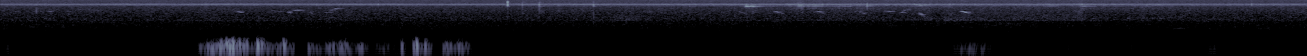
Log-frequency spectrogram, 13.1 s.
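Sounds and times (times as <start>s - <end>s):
faint high bird chirps: 0.4s - 0.8s, 2.1s - 4.2s, 7.3s - 11.7s.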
